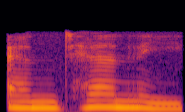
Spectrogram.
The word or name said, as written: antennae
